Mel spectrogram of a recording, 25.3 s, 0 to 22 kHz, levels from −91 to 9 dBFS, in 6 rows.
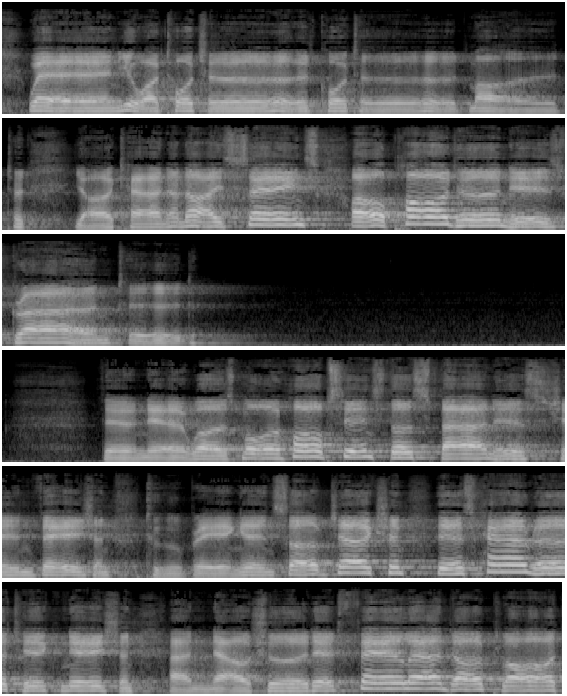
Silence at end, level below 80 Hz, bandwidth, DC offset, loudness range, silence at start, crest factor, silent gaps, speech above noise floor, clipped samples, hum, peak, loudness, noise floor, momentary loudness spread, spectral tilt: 0 s; -56 dBFS; 16.5 kHz; under 0.1%; 7 LU; 0 s; 18 dB; none; 42 dB; under 0.1%; none; -2 dBFS; -20 LUFS; -63 dBFS; 10 LU; -4.5 dB/octave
